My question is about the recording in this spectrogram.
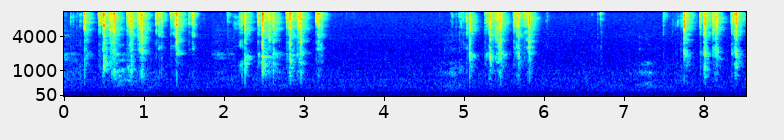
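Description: Metal spring-loaded cookie scoop clicking and scraping as it scoops dough and snaps it out onto a metal baking sheet: four short runs of quick clicks a couple of seconds apart.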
